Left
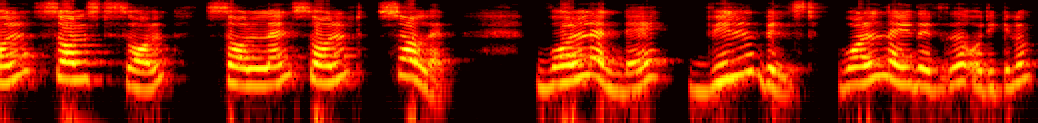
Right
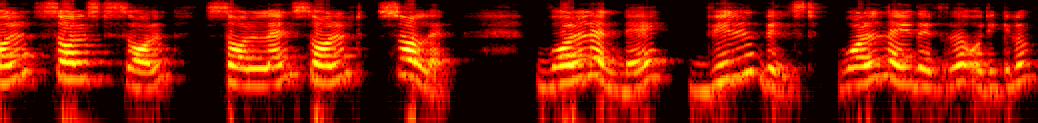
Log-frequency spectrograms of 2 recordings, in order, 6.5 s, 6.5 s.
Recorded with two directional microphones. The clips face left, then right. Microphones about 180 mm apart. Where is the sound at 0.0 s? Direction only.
20° left (ahead or behind).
